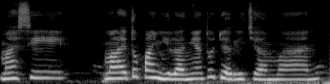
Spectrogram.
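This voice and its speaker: A woman speaks at a very slow pace. Her pitch is high, with ordinary pitch variation. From Yogyakarta, Indonesia (born in Austria, moved as small child). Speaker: writer. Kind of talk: casual interview chat. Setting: cafe.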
